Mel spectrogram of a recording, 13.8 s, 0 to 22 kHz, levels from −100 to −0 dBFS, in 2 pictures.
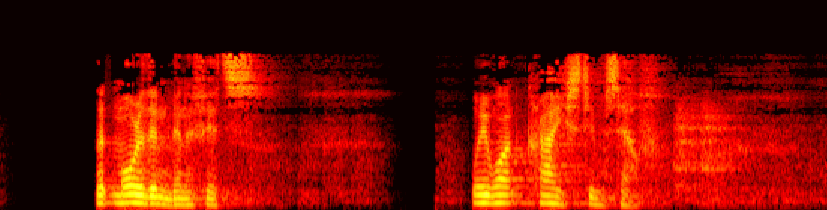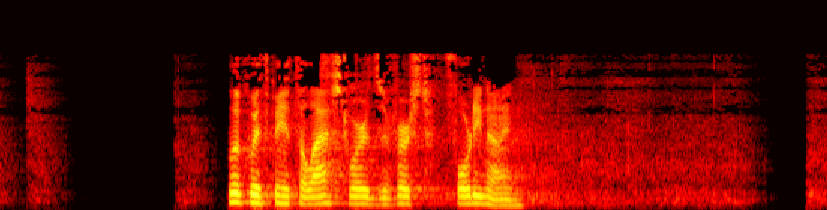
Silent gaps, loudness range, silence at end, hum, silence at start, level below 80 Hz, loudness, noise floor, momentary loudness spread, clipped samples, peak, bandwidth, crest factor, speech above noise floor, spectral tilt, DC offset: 3.41-3.62 s, 7.65-8.34 s; 8 LU; 2.45 s; none; 0.8 s; -70 dBFS; -28 LUFS; -67 dBFS; 20 LU; under 0.1%; -8 dBFS; 8 kHz; 24 dB; 39 dB; -4 dB/octave; under 0.1%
